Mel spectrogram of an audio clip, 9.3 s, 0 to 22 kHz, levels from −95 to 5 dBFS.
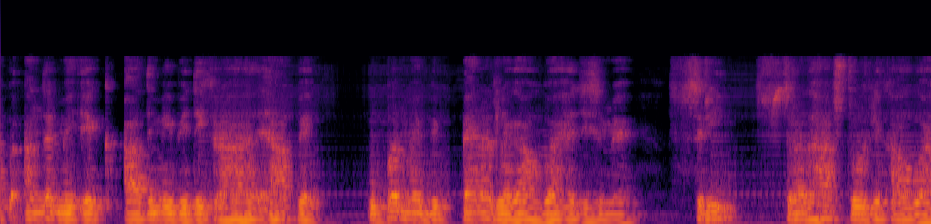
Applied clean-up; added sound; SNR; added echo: neural separator model SepFormer DNS4.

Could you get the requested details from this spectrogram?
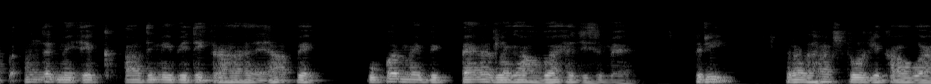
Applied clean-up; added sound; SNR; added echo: neural mask model DeepFilterNet 3.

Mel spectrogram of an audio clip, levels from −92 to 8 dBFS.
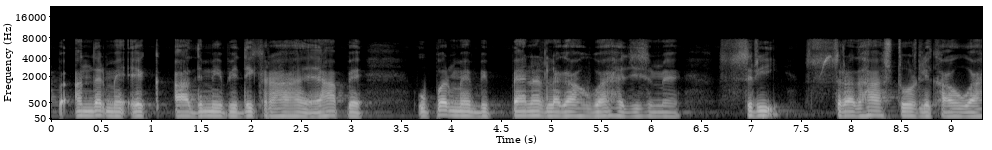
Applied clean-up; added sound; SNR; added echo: none; none; none; none.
